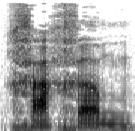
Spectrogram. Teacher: Começa com a letra RET, som do RR raspado na garganta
